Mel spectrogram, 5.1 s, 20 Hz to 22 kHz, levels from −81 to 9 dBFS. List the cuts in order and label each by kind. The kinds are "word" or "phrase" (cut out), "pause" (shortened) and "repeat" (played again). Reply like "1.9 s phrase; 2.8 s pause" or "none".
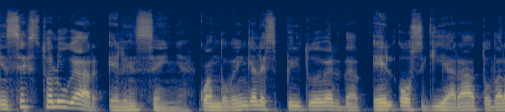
2.0 s word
